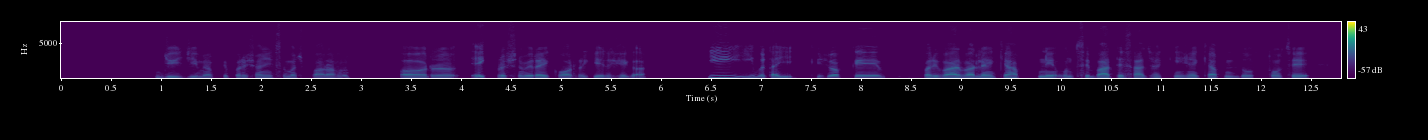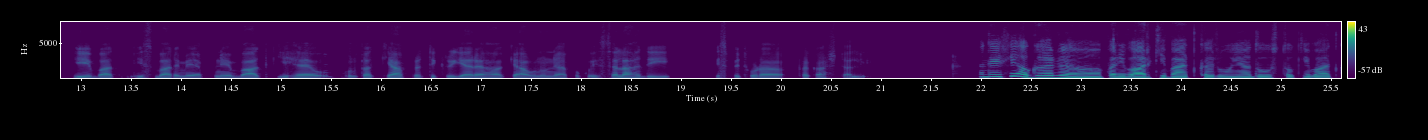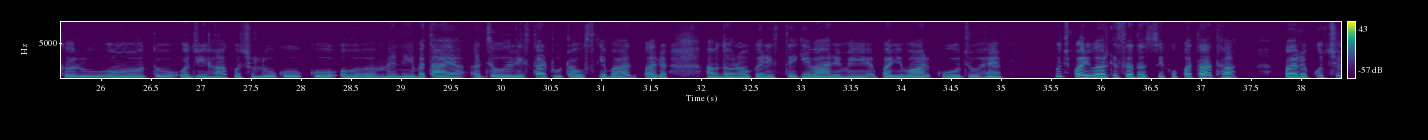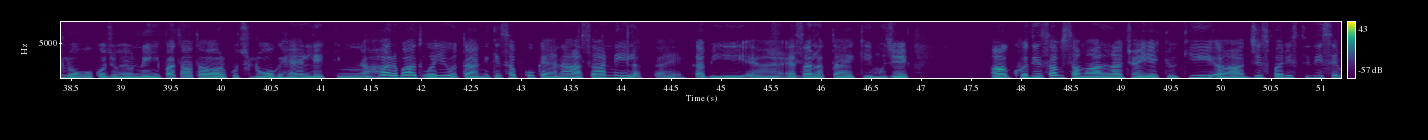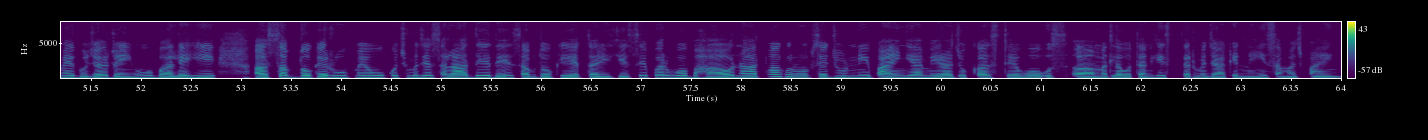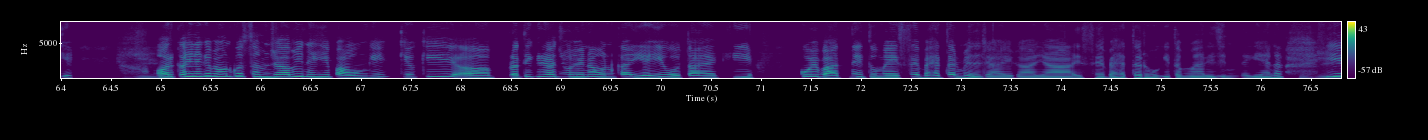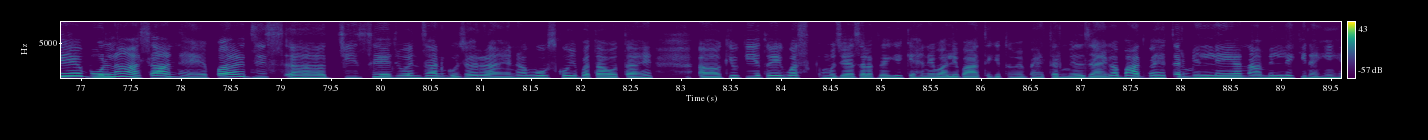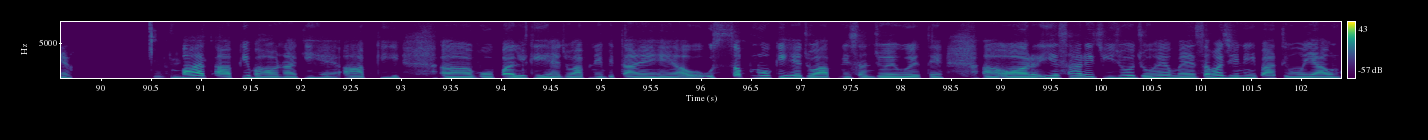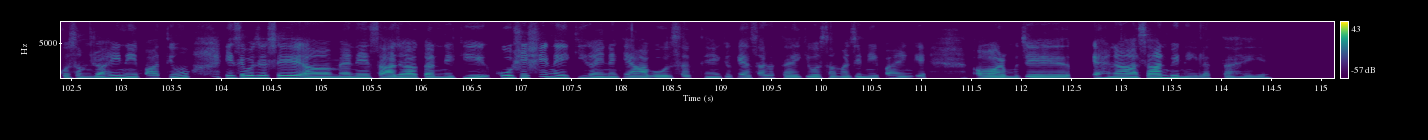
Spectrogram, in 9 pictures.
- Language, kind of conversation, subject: Hindi, advice, ब्रेकअप के बाद मैं खुद का ख्याल रखकर आगे कैसे बढ़ सकता/सकती हूँ?
- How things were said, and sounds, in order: tapping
